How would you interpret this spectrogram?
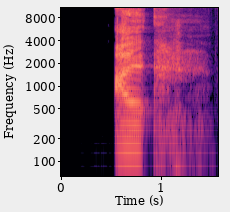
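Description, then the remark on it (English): A dog snores once, fairly loud: a short, rough, tonal snort followed by a breathy, hissing exhale, with no other sound around it. “I can hear the dog snoring.”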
